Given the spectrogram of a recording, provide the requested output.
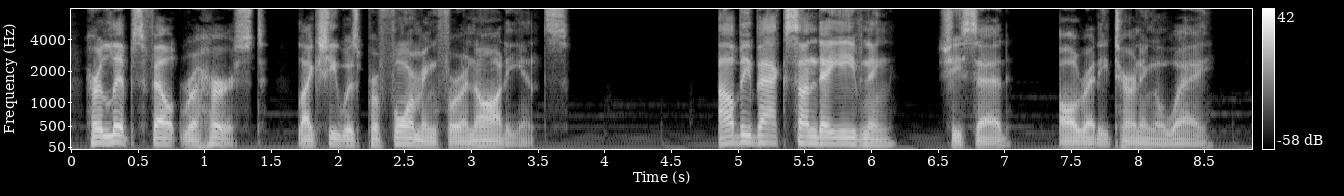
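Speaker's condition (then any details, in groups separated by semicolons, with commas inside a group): No condition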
